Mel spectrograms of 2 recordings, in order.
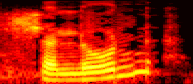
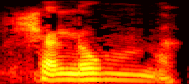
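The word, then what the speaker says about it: שלום: Tal como en la palabra Shalom, paz, que termina con el sonido M, Mem, como la M, y no N. ¿Sí? No es Shalom, es Shalom. Cerrar la boca cuando se pronuncia.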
